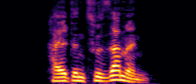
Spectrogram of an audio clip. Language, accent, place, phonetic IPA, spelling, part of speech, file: German, Germany, Berlin, [ˌhaltn̩ t͡suˈzamən], halten zusammen, verb, De-halten zusammen.ogg
- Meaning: inflection of zusammenhalten: 1. first/third-person plural present 2. first/third-person plural subjunctive I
